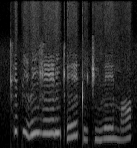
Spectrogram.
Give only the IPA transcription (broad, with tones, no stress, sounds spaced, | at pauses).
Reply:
kʰ ɪ˦ p i˦˨ l ĩ˦ ɣ eː˦ ɾ ĩ˦ kʼ eː˨˦ t i˨ t͡ʃ ĩ˨ β eː˦ m ɔ˨˦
